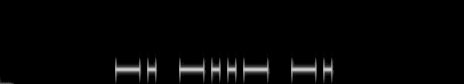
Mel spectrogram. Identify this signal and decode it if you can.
Morse code, heard as a keyed tone, about 16 wpm, 700 Hz. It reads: NXN
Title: USA Call Sign Postfixes - 3 Letters 15wpm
